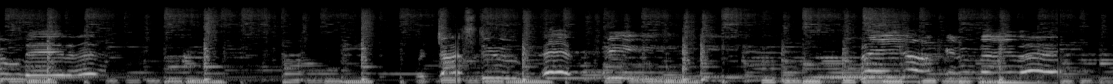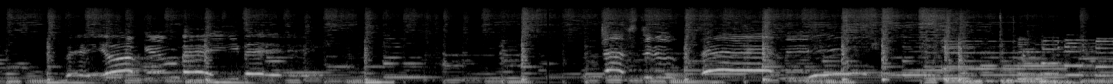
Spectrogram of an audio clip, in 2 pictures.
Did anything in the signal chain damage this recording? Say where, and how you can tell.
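Yes. The noise suppressor applied to music or sounds was active for the whole clip, in the call-processing stage. A speech-oriented suppressor treats sustained tones and decaying tails as noise, so the level swings by around 10 dB, with attacks passing and held sound sinking.

Sound cut by the noise suppressor appears at 0.99–1.66, 2.25–3.26, 3.75–4.38, 7.14–7.62, 10.72–11.60, 12.47–12.90, 13.96–14.79 and 15.34–17.02 s. Steady passages drop by about 5 to 13 dB, deepest at 0.99 and 15.34 s, and decays are clipped short.

A gap between chunks, about 21 ms of silence, occurs at 4.56, 10.58 and 16.60 s, exactly 6 s apart. That regularity points to chunked delivery in the codec or playback stage, where padding or a late chunk start leaves a hole at each join.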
